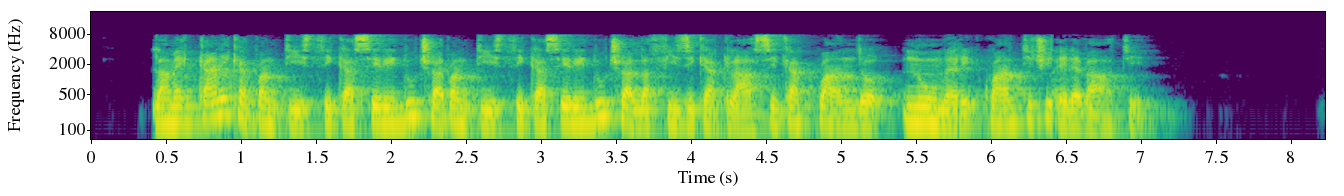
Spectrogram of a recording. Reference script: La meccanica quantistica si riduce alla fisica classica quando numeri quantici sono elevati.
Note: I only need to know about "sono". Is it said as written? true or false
false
